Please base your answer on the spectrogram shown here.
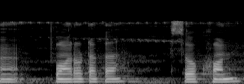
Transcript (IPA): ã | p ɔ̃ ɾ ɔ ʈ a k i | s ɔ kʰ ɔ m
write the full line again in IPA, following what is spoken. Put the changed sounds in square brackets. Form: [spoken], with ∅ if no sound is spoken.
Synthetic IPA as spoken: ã | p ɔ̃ ɾ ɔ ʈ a k [a] | s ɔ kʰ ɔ [n]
